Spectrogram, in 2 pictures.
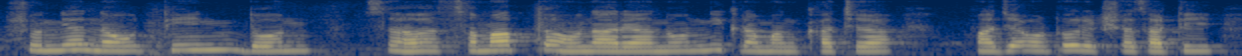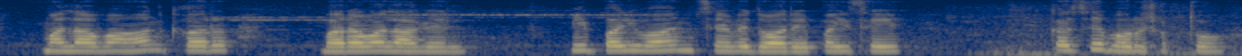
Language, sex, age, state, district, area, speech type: Marathi, male, 18-30, Maharashtra, Ahmednagar, rural, read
